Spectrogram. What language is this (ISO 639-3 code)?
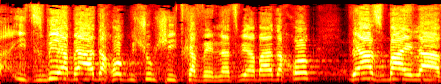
heb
